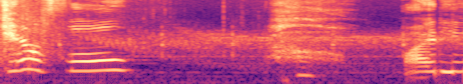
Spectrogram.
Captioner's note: scoffs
